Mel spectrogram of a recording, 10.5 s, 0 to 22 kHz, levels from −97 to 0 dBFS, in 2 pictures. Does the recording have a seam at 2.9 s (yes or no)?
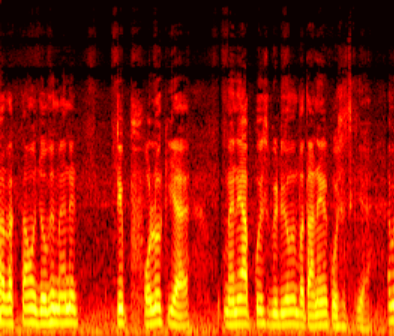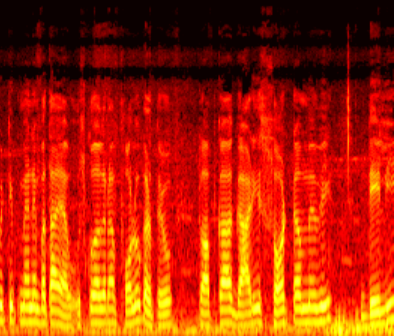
yes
